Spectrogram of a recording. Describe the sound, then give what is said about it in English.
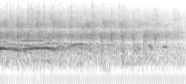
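Applause from a church audience honouring the speaker's wife, a dense burst of clapping that starts strong and slowly tapers, with a voice cheering at the outset. “Praise God for my wife. Let's give her a hand.”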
